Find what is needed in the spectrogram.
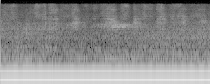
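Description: Chalk scratching across a blackboard as a word is written in short strokes, over a steady low hum.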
